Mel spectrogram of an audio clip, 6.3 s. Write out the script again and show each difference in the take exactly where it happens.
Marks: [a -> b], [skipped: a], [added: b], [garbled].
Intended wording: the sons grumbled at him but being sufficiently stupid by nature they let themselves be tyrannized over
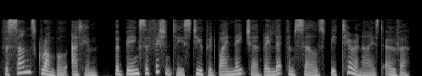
the sons [grumbled -> grumble] at him but being sufficiently stupid by nature they let themselves be tyrannized over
